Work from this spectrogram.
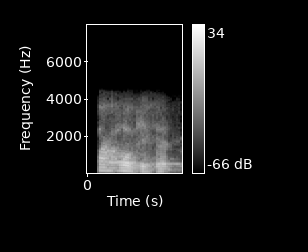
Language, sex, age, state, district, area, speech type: Tamil, male, 18-30, Tamil Nadu, Perambalur, rural, conversation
